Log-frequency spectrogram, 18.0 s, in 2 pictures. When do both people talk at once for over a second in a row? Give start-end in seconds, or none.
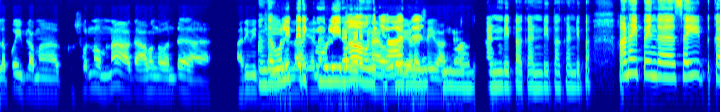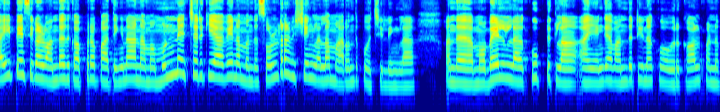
3.3-5.7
